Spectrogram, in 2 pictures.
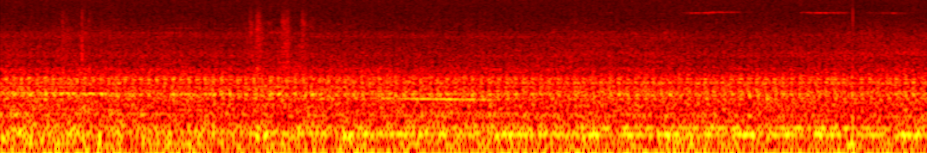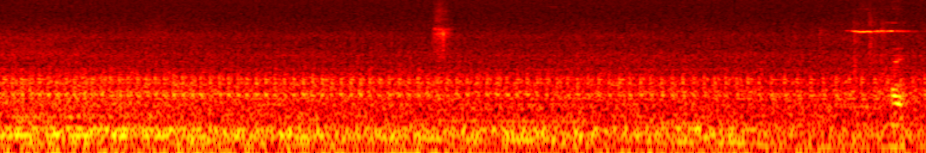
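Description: A vehicle's engine hums steadily from inside.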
